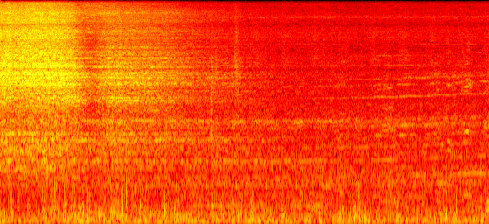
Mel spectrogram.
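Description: A metre gauge train on an African railway on a dusty line gives off a loud, close, continuous roaring rumble that holds steady throughout, with no talking over it.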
